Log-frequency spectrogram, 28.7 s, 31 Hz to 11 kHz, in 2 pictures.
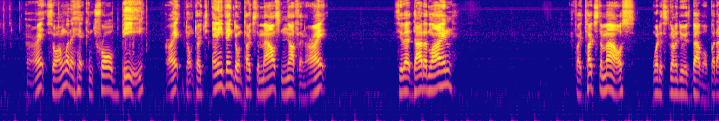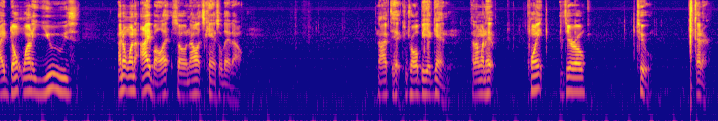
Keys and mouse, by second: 2.4 ctrl+b, 22.8 ctrl+b.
